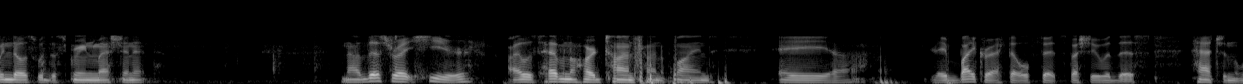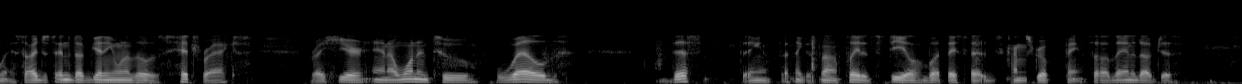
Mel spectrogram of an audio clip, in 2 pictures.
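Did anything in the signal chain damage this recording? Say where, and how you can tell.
Yes. The damage happened at the network stage of the call, not in the G.711 codec path, whose 4 kHz band limit is simply how that codec sounds. From 4.66 to 6.30 s, 6.66 to 7.60 s and 21.88 to 23.02 s the audio turns choppy and robotic. These are bursts of repeated packet loss: 12, 7 and 9 gaps, the longest 44, 24 and 80 ms. The receiver patched each hole by extending the last sound, so the concealment buzz fills about 15% of the first stretch and nearly a third of the last.

Three isolated short concealed packet losses appear as brief smears or wobbles. The first is at 21.22 to 21.39 s, where 40 ms never arrived and the patch also stretched the timing by roughly 10 ms. The other two are at 23.40 and 23.47 s, each covering a 20 ms gap. In each case the decoder continued the preceding sound across the missing packet, then blended back into the real audio. 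That blend leaves a short wobble rather than a clean dropout.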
